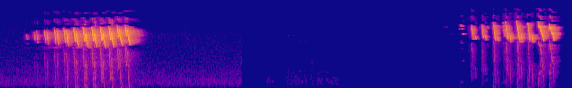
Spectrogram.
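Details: Cardellina pusilla song, heard twice: a dry, fast series of high chips swelling in loudness, about fifteen notes per burst, with quiet between.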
